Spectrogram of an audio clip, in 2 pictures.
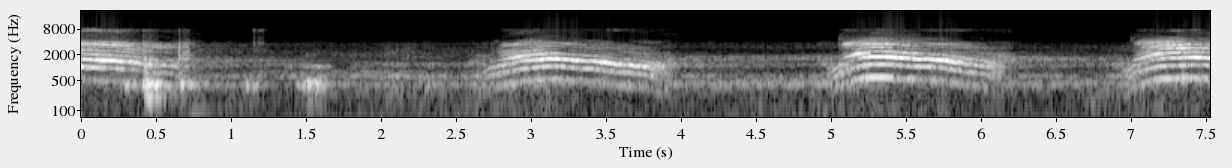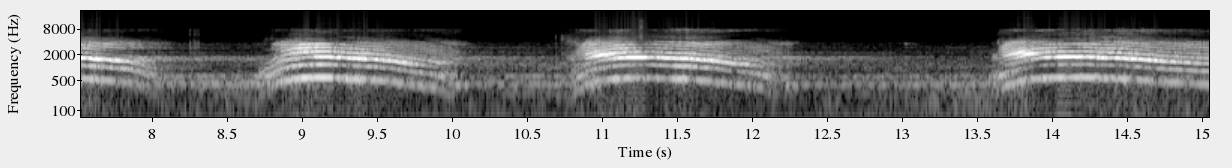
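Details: A kitten cries for its mother, wanting milk. A few short soft noises come first, then six strong, arching meows, each rising then dropping, spaced about two seconds apart against a quiet indoor background.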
